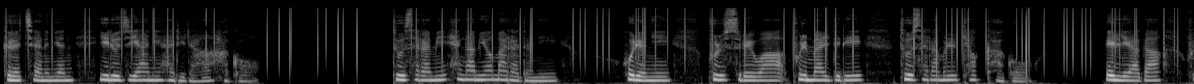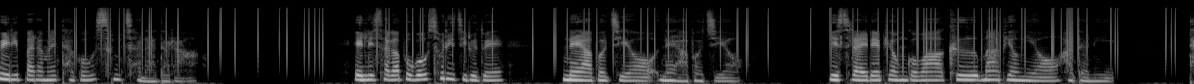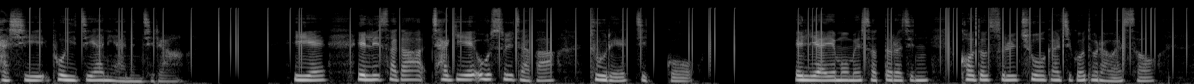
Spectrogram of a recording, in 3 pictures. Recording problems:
crackle, like an old record; noticeable; 10 dB below the speech

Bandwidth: 14.5 kHz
